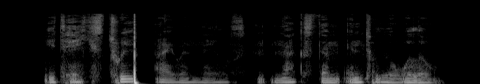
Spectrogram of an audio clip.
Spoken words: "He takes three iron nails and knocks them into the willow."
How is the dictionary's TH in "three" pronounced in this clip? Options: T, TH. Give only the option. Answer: T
